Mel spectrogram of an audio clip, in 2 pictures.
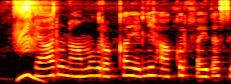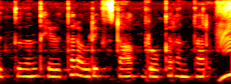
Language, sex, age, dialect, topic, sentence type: Kannada, female, 18-24, Northeastern, banking, statement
